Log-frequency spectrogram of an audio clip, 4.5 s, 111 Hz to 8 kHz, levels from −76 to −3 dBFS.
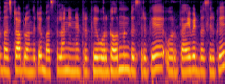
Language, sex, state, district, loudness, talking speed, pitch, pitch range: Tamil, female, Tamil Nadu, Namakkal, -15 LUFS, 185 wpm, 220 Hz, 210-230 Hz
